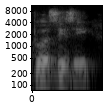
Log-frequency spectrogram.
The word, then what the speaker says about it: Bouazizi: book, is called the Bouazizi Empire, or right. I believe it's pronounced Bouazizi, named after Mohammed Bouazizi, who is the man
